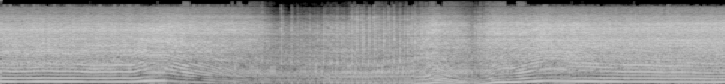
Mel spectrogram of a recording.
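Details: Poulan Pro chainsaw that sat unused in a barn for three years and never ran right, after low and high carburetor adjustment with a tool kit: high even buzz dipping smoothly as the chain bites wood, recovering cleanly off the cut; normal cutting under load.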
